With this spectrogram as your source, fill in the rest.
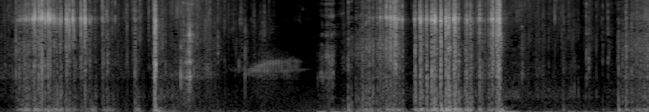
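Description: A utility-knife blade cuts and scrapes crumbly cubes off the top edge of a solid white rectangular soap bar held in the hand. Dry, crisp crunching and scratchy scraping come in two busy bursts with a short quiet gap between them. The sound is almost entirely high and bright, with no ring after each cut.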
